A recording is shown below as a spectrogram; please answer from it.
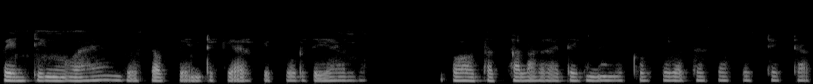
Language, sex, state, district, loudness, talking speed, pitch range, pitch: Hindi, female, Bihar, Purnia, -34 LUFS, 175 wpm, 175-185 Hz, 180 Hz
